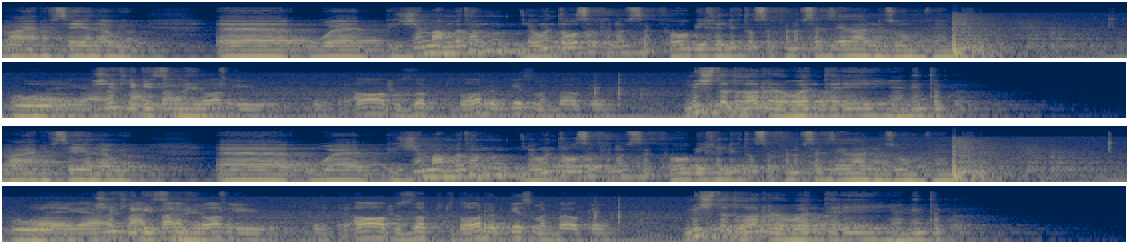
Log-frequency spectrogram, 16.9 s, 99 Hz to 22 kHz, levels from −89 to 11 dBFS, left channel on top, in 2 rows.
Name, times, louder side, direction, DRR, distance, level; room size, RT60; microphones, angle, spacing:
voice 1, 0.0-1.3 1.6-7.4 8.4-9.9 13.5-15.5, left 1 dB, 15° left, 2.5 m, -28 dB
Fireworks, 5.8-13.8, right 1 dB, 10° right, 1.1 m, -40 dB
sound 1, 7.8-13.9, right 2 dB, 65° right, 0.9 m, -29 dB
voice 2, 8.6-13.0, right 4 dB, 90° right, 0.7 m, -28 dB
28.0 x 19.5 x 7.2 m
head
